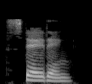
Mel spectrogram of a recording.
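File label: "stating", British English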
